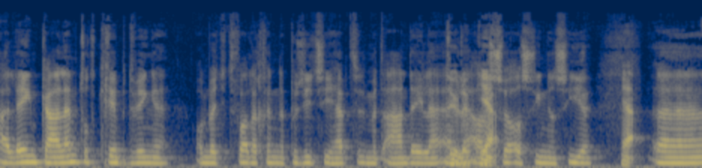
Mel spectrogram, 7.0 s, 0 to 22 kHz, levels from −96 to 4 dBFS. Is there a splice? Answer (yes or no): no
